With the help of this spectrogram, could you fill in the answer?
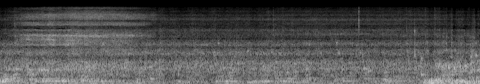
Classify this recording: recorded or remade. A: remade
